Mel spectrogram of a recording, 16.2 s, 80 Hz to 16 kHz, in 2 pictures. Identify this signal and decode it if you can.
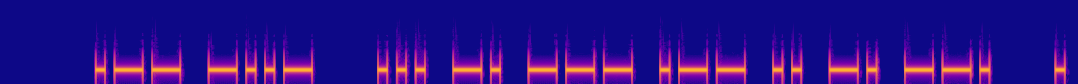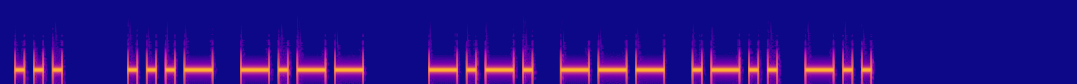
Morse code, heard as a keyed tone, about 17 wpm, 700 Hz. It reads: WX SNOWING ES VY COLD
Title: Common QSO Phrases 17wpm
